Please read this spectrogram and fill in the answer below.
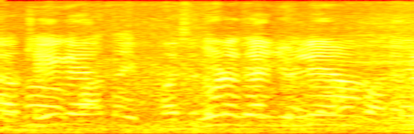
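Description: Speech only: a man talking steadily.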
